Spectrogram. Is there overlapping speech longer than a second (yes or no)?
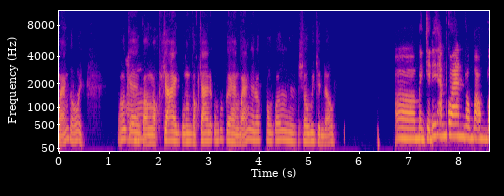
no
